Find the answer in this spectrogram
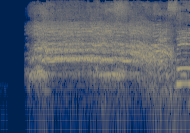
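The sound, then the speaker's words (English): Primary school children singing together at Minawawa refugee camp in northern Cameroon to welcome a visiting minister. A dense mass of young voices starts abruptly and holds loud and steady to the end. “Primary school kids at the Minawawa refugee camp in northern Cameroon sing to welcome Nigerian Interior Minister Abdurrahman Dambazou,”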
